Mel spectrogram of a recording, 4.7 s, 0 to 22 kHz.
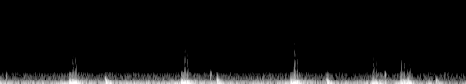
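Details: Normal heart sounds recorded with a Stemoscope device over the aortic area: regular low lub-dub beats at about 55 a minute with no clear extra sounds.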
